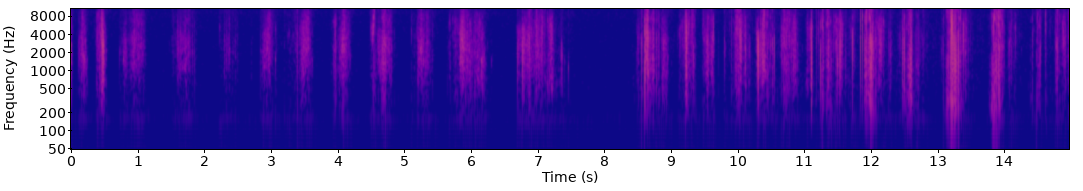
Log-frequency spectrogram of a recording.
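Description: A metal nail-tool tip taps and scratches the metal grille of a small black plastic mini lavalier microphone. It makes a run of crisp, crunchy, bright scraping bursts over a faint steady low hum. The bursts pause briefly just past the midpoint, then return faster and denser.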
